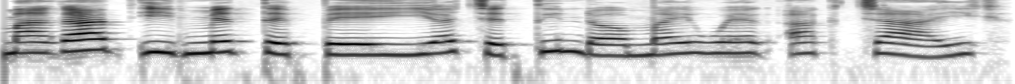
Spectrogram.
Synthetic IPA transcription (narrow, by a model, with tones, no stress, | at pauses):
ma˨ɡa˦d̪̚i˨me˦t̪e˨pe˨ija˦t͡ʃe˨t̪i˦ndɔ˨ma˦ɪ˦wɛ˦ka˦kt͡ʃa˨ɪ˦k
